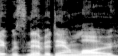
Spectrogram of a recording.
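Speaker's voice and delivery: imitated Australian accent. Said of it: "and then Kelly will repeat it".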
